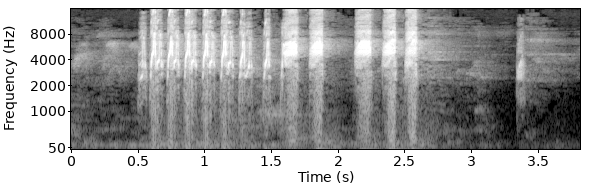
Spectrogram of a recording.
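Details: Flamboyan female calling a male, in an active, chattering ngebren style: a rapid, irregular run of about a dozen harsh, buzzy high notes lasting two seconds, ending with one short isolated chip.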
